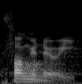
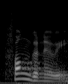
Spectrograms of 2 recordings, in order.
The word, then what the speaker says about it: Whanganui: Zealand I swear sorry whanganui whanganui yeah oh yeah um it was it it's one of those language things where we're actually learning to pronounce things as the indigenous people absolutely um in lane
